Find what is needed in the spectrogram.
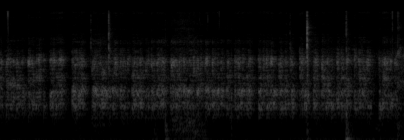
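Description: A plastic LEGO model being handled and shifted on a tabletop: a soft, steady scraping with a few light clicks of bricks.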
